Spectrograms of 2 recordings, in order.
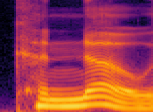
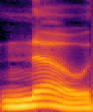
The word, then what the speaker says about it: know: Now, here's a mistake many learners make. They say, "I don't k know the answer." Pronouncing that hard k sound. Oh, I hear that a lot. The k just isn't there in real speech.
